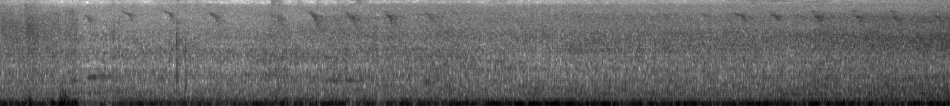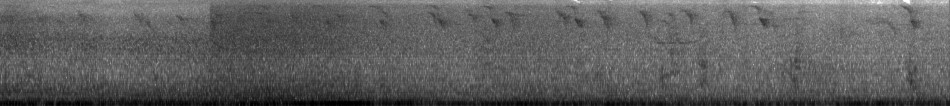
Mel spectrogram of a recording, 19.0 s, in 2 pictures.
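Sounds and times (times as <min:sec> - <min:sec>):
steady low outdoor rumble: 0:00.0 - 0:19.0.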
